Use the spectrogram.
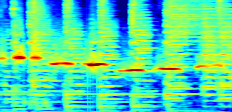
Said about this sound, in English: Have you heard that? No. It's yeah, you have. It starts with whistling.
